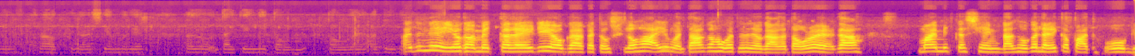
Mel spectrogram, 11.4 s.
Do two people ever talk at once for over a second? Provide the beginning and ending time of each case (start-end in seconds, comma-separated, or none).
none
